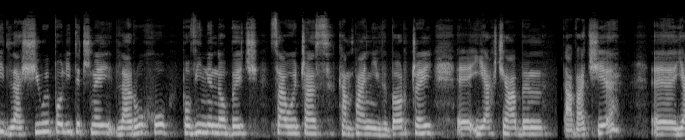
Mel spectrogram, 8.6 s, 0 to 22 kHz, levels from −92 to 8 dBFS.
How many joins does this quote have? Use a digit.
2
